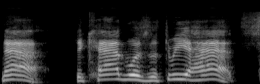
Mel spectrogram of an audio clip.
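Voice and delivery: put-on drawn-out Boston local accent. Retelling what comedy club audiences in boston say: boston accent. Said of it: "this is what I hear".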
